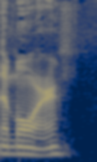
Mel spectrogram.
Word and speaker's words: Namor: I like, now in the now his in the MCU, his it's pronounced Namor, but.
